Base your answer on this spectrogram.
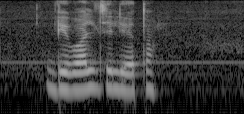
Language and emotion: Russian, neutral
